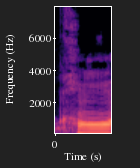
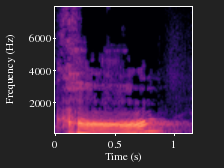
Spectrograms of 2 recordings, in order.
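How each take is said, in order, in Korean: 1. 이 단어는 평평한, 일정한 높낮이로 말합니다. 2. 이 단어는 움직이는, 평평하지 않은 높낮이로 말합니다.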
